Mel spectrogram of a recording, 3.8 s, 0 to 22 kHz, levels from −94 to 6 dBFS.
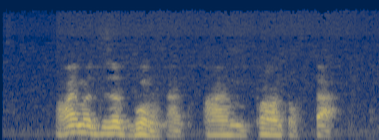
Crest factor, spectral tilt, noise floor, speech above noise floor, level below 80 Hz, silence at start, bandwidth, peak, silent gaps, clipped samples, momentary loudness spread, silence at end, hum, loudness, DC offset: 18 dB; -8.5 dB/octave; -59 dBFS; 35 dB; -60 dBFS; 0.55 s; 16.5 kHz; -8 dBFS; none; under 0.1%; 12 LU; 0.45 s; none; -25 LUFS; under 0.1%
